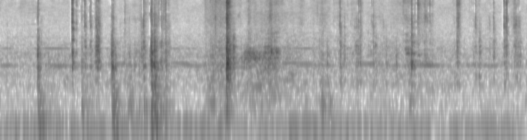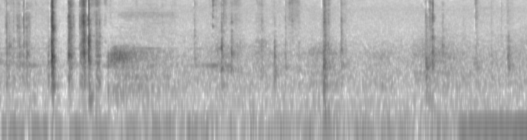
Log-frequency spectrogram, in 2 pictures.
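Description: Irregular clicks and light metal clinks as a pulled car radio unit and its thin metal removal tools are handled.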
